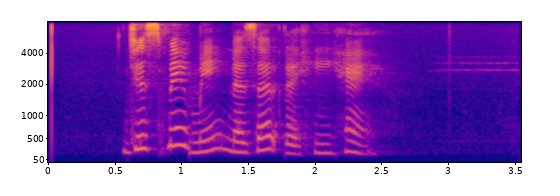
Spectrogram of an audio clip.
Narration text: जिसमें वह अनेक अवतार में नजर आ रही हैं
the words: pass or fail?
fail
